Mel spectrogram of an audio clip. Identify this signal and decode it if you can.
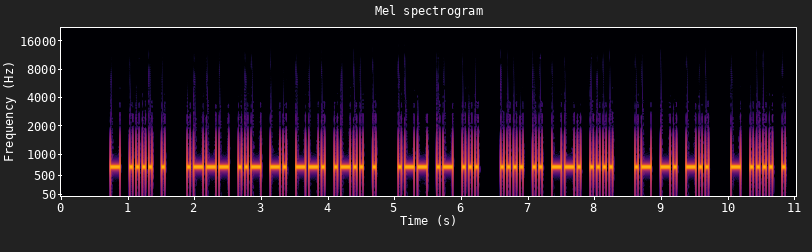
Morse code, heard as a keyed tone, about 25 wpm, 700 Hz. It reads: THE JUNGLE WAS HIGH AND THE
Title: A Sound Of Thunder 25wpm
